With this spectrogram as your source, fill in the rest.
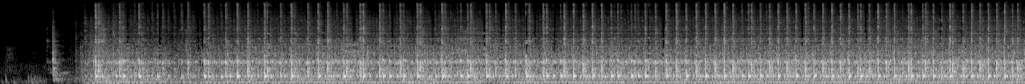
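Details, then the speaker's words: Neglected 2004 Tohatsu 25HP two-stroke outboard (same as Mercury) with fresh fuel, cleaned fuel filter, new plugs and repaired pull starter: cranks, catches within a second and settles to a steady, even two-stroke idle buzz. No water from telltale yet. Normal running. "But look, I'm pretty encouraged. It sounds like it's going to run fine once it's had a bit of a decent run."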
